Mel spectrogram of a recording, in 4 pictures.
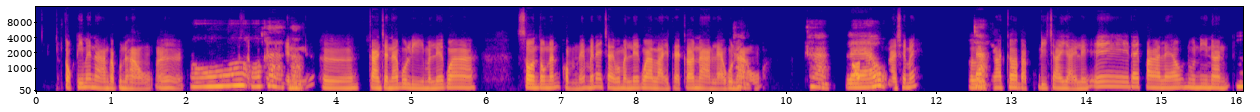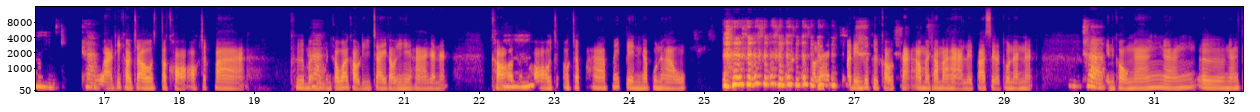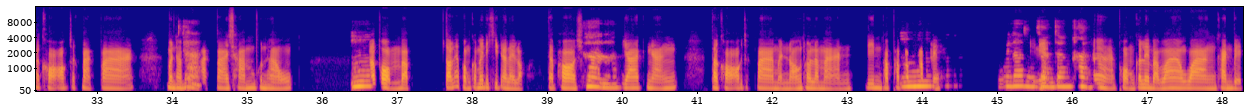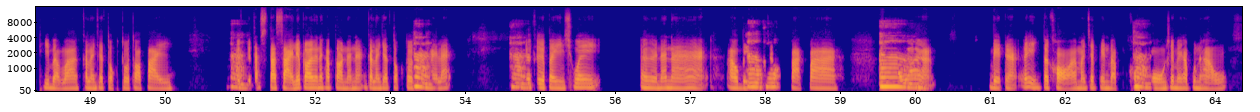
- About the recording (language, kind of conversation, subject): Thai, unstructured, คุณรู้สึกอย่างไรเมื่อทำอาหารเป็นงานอดิเรก?
- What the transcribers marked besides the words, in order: distorted speech; mechanical hum; tapping; laugh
